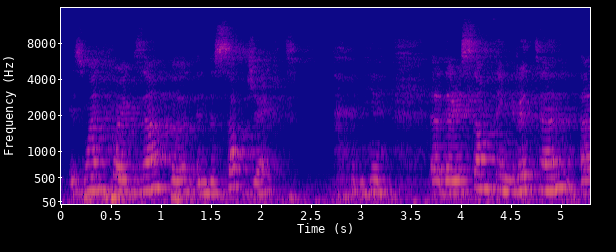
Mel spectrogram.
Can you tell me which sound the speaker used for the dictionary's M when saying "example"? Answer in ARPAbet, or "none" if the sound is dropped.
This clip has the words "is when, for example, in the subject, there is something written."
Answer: M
